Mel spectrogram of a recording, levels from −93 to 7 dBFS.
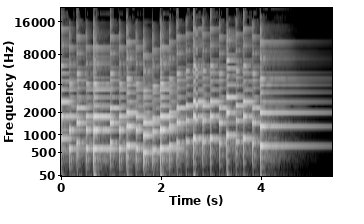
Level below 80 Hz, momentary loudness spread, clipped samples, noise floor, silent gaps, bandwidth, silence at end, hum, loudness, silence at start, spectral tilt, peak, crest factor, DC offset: -44 dBFS; 13 LU; 0.2%; -35 dBFS; none; over 20 kHz; 0.25 s; none; -10 LUFS; 0 s; 1.5 dB/octave; 0 dBFS; 12 dB; under 0.1%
